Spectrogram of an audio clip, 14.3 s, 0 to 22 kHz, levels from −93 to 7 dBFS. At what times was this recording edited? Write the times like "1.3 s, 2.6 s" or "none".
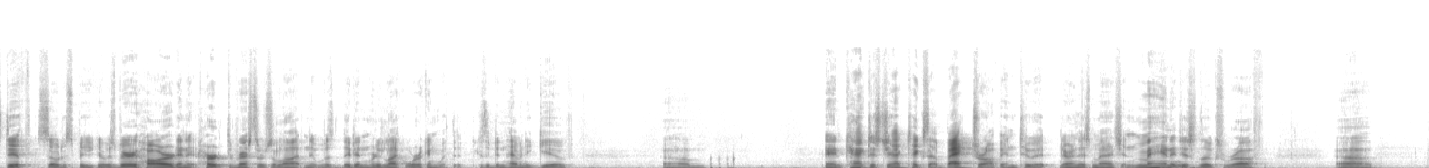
none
